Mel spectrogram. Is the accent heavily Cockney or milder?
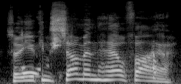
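milder. It is spoken with a milder, less Cockney accent.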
